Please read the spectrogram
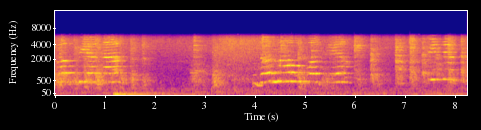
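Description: A toddler's high-pitched voice babbling and calling out in stretches, without clear words, with a few short knocks.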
